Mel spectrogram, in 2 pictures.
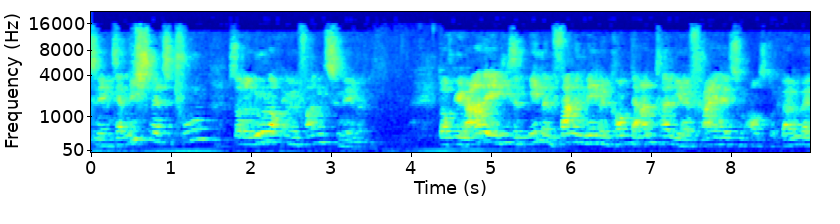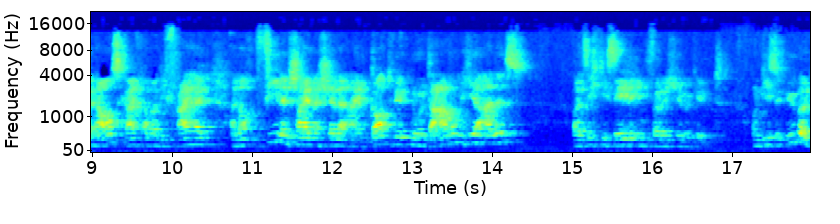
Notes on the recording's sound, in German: Die Predigt fand während der BeFree Messe. Im Zentrum Johannes Paul II.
